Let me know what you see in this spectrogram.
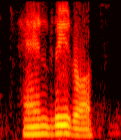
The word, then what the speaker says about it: Henry Ross: My name is Henry Ross. – Andy Ross. Okay, so can you spell that for me? Because I'm going to write it down. Andy Ross. A-N-D-Y? – H-E-N-R-Y. Henry Ross.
